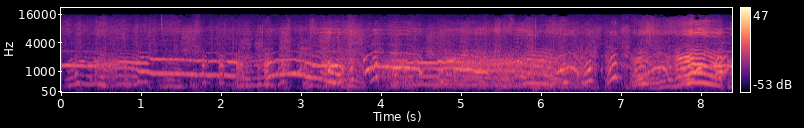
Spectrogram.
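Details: Six-day-old White German Shepherd puppies of the "of White Night" B litter produce a tangle of drawn-out, wavering whines and short yelps from several pups at once, building to sharper cries toward the end.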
